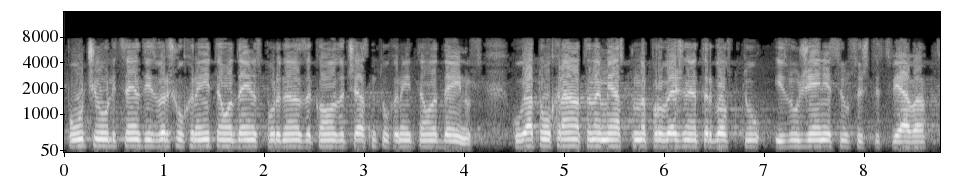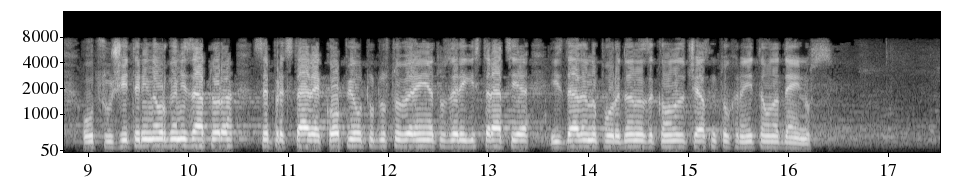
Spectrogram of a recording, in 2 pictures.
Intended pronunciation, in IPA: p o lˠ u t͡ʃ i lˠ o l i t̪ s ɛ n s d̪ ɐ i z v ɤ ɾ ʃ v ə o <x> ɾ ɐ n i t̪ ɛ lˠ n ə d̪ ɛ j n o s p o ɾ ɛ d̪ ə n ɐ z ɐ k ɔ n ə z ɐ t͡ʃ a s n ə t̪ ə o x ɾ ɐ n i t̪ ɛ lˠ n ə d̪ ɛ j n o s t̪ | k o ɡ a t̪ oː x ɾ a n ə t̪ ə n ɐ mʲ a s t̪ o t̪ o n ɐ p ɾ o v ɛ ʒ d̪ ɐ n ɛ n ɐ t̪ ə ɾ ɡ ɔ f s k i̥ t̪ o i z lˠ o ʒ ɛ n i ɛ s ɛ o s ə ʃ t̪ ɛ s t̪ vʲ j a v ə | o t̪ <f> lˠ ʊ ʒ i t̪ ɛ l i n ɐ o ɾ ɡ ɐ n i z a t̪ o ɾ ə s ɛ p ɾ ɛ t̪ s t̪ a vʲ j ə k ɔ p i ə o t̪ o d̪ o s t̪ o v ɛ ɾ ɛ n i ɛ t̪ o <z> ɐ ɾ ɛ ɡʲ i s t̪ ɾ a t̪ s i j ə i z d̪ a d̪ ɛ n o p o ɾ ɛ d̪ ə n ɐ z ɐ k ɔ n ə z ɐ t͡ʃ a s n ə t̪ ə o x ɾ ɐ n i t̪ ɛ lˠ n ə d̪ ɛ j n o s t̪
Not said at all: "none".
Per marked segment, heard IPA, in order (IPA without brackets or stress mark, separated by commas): x, s, z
